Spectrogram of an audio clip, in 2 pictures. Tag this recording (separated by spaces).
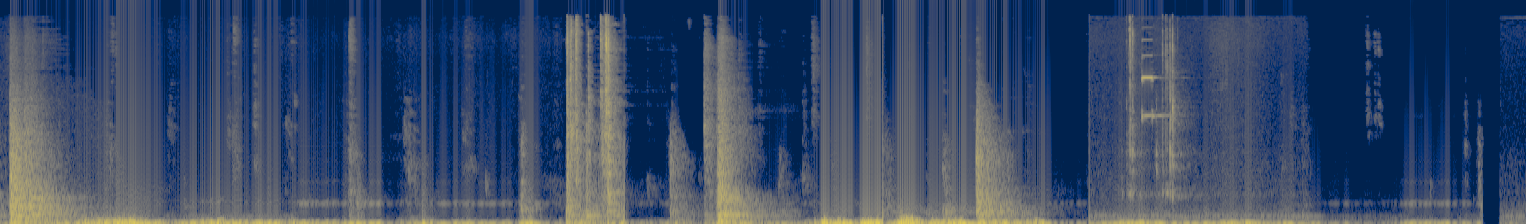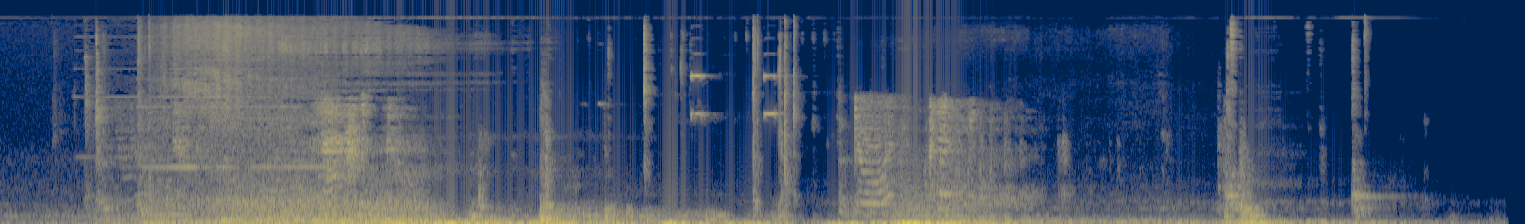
sounds indoor handhold life equipment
